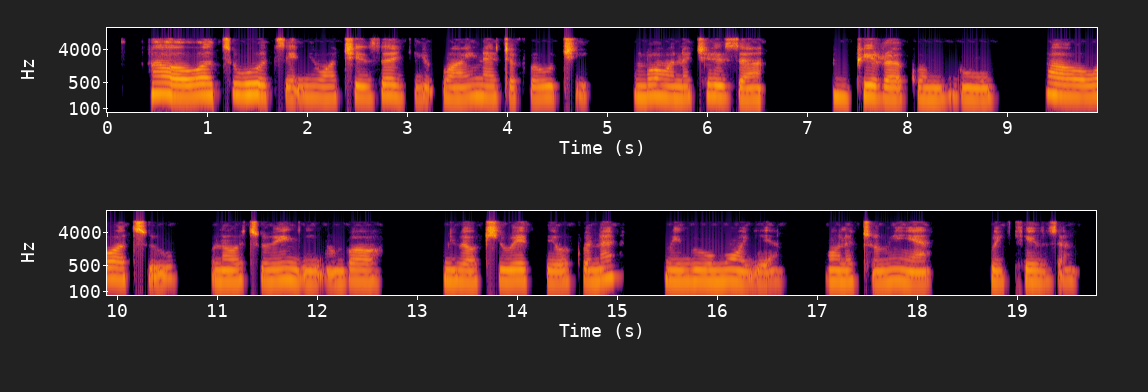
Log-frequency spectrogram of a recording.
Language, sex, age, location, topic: Swahili, female, 18-24, Wajir, education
